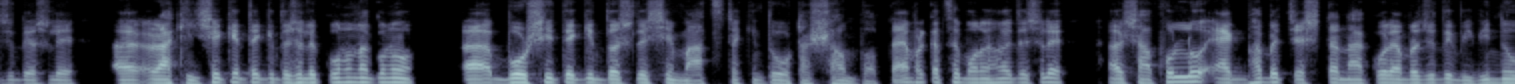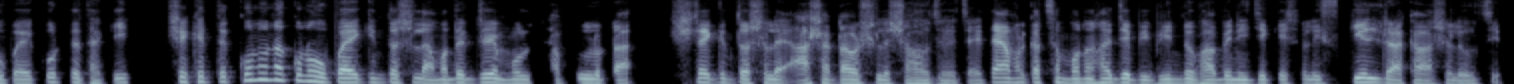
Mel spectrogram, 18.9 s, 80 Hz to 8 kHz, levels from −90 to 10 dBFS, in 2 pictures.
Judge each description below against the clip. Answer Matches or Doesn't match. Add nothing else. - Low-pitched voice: Matches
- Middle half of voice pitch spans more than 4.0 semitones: Doesn't match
